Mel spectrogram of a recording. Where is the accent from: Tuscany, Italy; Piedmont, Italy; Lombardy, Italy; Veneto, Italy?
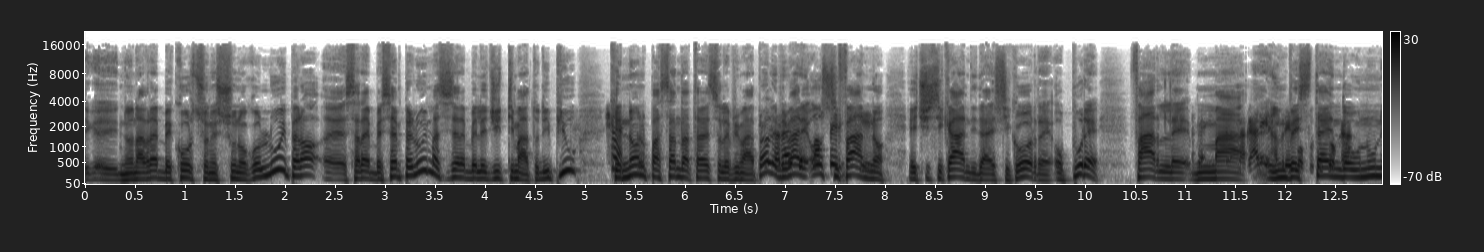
Tuscany, Italy; Mi pare, come detto, sono toscano anch'io, si dice così.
